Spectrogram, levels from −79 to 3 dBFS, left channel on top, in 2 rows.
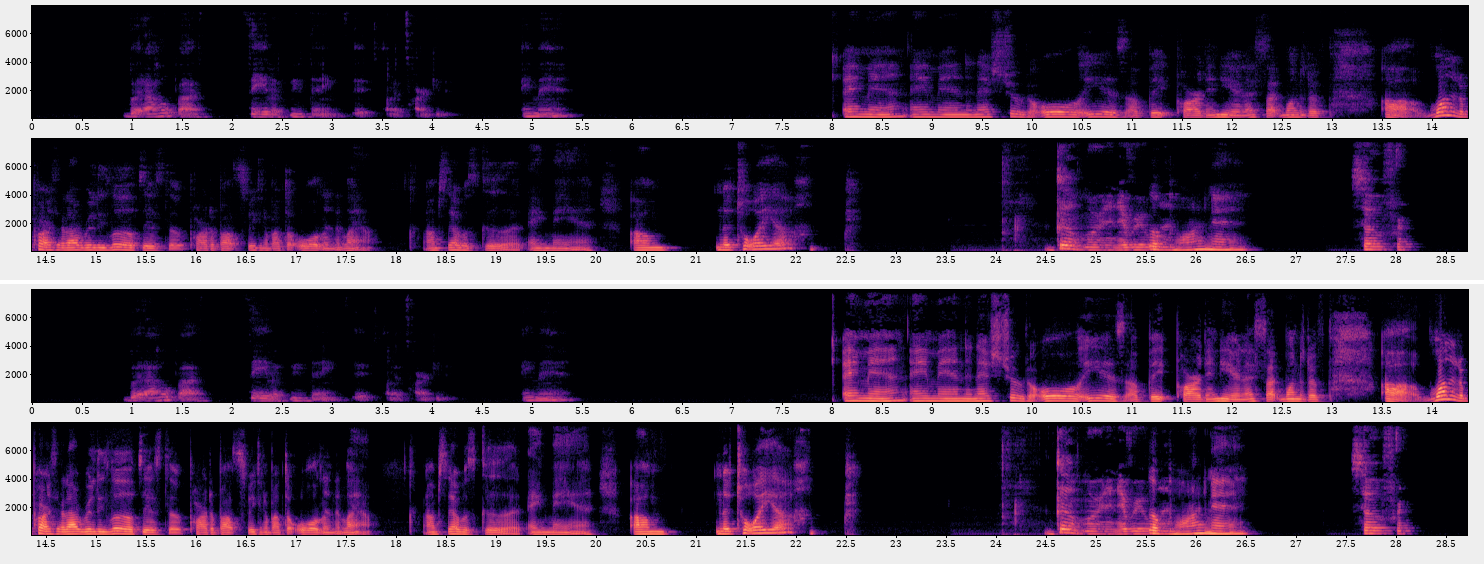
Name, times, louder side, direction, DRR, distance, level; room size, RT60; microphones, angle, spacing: voice 1, 0.9-1.7 2.2-4.0 4.9-5.4, left 1 dB, 30° left, 2.4 m, -39 dB
voice 2, 8.1-17.7 18.3-20.7 21.2-22.1 22.5-22.6 24.5-24.6 25.5-26.5, right 4 dB, 50° right, 0.4 m, -25 dB
voice 3, 24.6-25.7 27.5-28.0, right 1 dB, 25° right, 1.7 m, -27 dB
14.0 x 6.5 x 2.3 m
head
